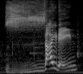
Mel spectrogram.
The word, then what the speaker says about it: Zidane: Zidane. Or Zidane. Wait, is it Zy or Z? It's Zidane, right? The pronunciation? Fucking one up. Z? Right, yeah, okay. You gotta pronounce it in French.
